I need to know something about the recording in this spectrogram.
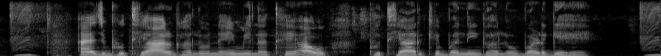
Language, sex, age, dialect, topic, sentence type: Chhattisgarhi, female, 25-30, Northern/Bhandar, agriculture, statement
